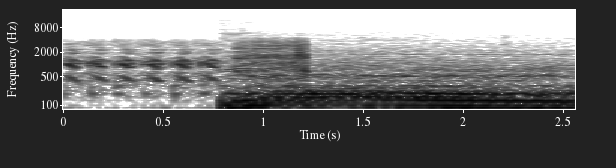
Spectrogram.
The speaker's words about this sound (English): I got in my faithful old automobile and listened to the engine roar to life.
